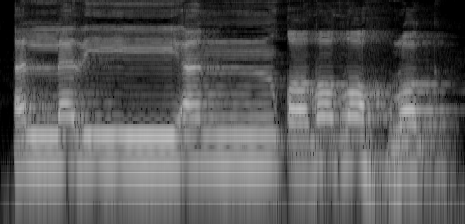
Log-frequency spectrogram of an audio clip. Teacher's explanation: الذي ان، یہاں پر کھینچ کر پڑھیں گے، الذي انقض، یہاں پر غنہ کریں، قاف کو موٹا کر کے پڑھیں، بڑی کاف ضاد کو بھی موٹا کریں گے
